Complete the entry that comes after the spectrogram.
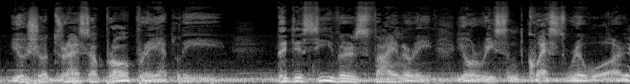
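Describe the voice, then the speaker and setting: Through loud background noise, a man uses a put-on character voice, very deep and low, at a fairly slow pace. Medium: game stream. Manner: calm, measured.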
